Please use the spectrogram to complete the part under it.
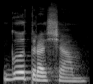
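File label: "гӧтрасям", Komi, female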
